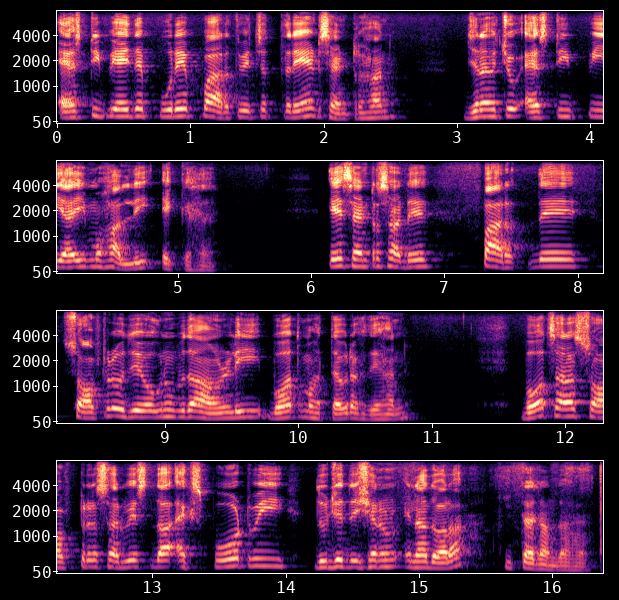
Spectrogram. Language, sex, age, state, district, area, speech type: Punjabi, male, 30-45, Punjab, Fatehgarh Sahib, urban, spontaneous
